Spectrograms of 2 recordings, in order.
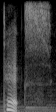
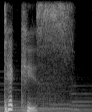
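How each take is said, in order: First: The word is said with one syllable. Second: The word is said with two syllables. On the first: The speaker calls it right. "So it is one syllable word" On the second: The speaker calls it wrong. "If you say tekis, that becomes two syllable word"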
